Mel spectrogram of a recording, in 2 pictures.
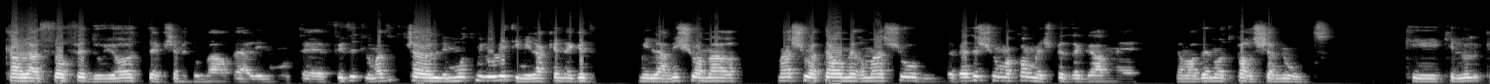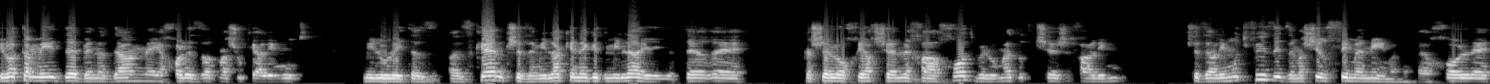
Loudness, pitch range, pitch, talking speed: -11 LUFS, 140-165 Hz, 150 Hz, 140 wpm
